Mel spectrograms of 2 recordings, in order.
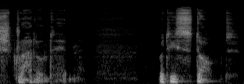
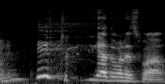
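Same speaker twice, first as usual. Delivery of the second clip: repeated with laugh; 7 semitones higher, faster than usual. Real, not acted.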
